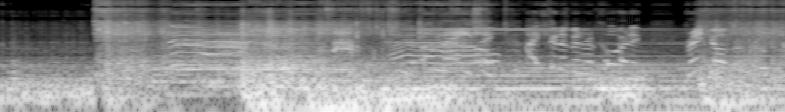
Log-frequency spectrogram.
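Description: A metal walkway shatters with a loud crash and falling debris.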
